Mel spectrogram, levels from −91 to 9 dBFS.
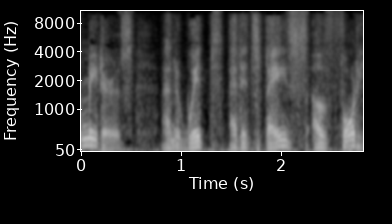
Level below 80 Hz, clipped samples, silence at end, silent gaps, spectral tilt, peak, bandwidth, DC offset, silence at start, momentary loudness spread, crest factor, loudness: -44 dBFS; under 0.1%; 0 s; none; -5.5 dB/octave; -8 dBFS; 11 kHz; under 0.1%; 0 s; 10 LU; 16 dB; -27 LUFS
